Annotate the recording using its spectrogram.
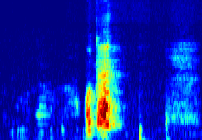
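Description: Near silence in a small room, broken about a second in by one short spoken "Okay?" from a man.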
